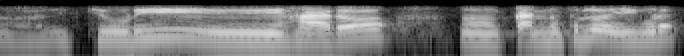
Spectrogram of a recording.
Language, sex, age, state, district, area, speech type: Odia, female, 60+, Odisha, Jharsuguda, rural, conversation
